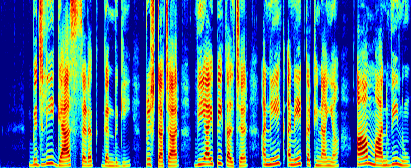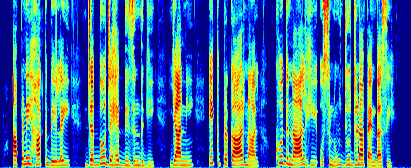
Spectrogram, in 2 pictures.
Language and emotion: Punjabi, neutral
